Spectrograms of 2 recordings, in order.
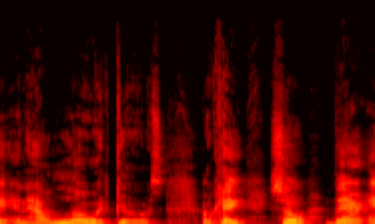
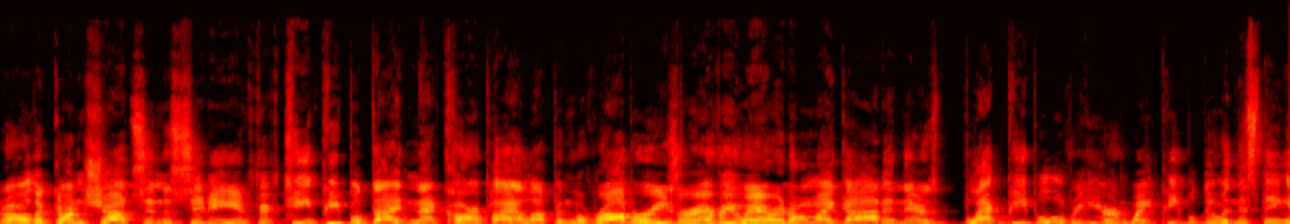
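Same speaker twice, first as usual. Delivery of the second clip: hammed-up alarmed rush, higher and louder; breathless doom-scroll panic, building louder; mock news panic; 5 semitones higher, 8 dB louder than usual. Vlogger mocking the scary news, hammed-up alarm. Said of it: "they can hear about".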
